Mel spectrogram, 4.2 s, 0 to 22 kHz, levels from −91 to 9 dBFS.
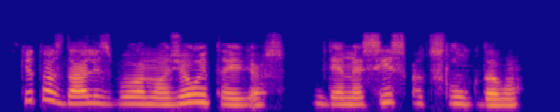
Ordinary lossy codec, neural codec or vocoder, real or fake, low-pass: MP3, 96 kbps; none; real; 7.2 kHz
